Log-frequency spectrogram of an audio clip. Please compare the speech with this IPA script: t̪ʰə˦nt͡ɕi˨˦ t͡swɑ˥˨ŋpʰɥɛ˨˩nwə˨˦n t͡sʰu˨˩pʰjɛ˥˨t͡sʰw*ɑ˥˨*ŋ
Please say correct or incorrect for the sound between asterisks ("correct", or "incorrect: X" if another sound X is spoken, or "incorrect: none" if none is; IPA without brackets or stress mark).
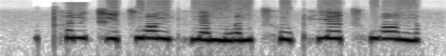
correct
